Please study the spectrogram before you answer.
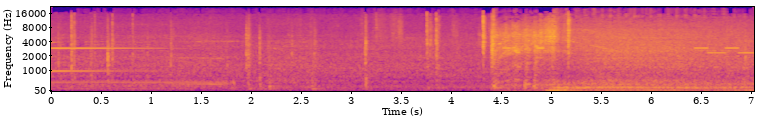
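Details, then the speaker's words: BMW E39 M5 after rebuild, hot from 91° sun: a few clicks, then the engine catches cleanly and settles into a very quiet, even idle, with maybe one lifter briefly making noise; healthy start. "It's pretty quiet. It's got what's maybe one lifter was Very quiet. making noise. That's pretty damn quiet."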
